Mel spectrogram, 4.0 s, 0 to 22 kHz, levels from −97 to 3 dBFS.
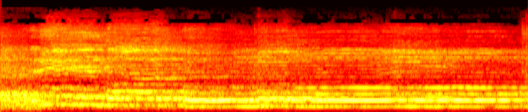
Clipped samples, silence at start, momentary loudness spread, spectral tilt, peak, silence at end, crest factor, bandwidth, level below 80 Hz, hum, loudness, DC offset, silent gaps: under 0.1%; 0 s; 3 LU; -2.5 dB/octave; -4 dBFS; 0 s; 10 dB; 11.5 kHz; -74 dBFS; none; -14 LUFS; under 0.1%; none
